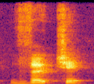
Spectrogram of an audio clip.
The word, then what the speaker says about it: vuech: Gabrièu: /vyitãnta/, yes, because eight it's- seven, "vuech", nine Davide: "Vuech" Elena: What?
